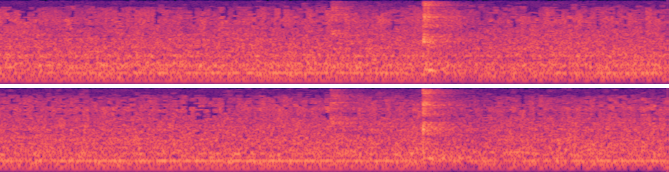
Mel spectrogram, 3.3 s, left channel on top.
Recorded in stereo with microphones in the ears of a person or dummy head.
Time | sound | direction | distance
1.7 | a camera shutter | 15° right (ahead or behind) | 1.2 m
